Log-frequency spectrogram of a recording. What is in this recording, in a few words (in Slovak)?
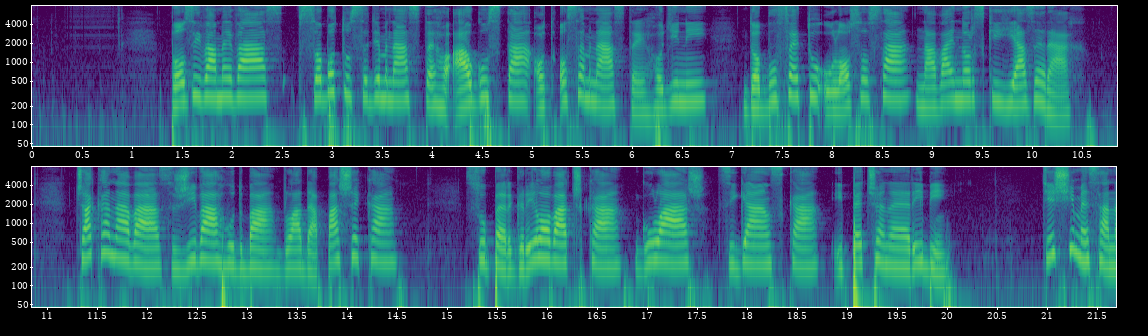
komercne hlasenie; bufet u lososa vajnorske jazera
